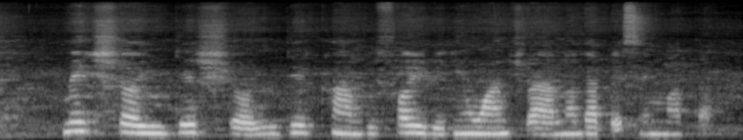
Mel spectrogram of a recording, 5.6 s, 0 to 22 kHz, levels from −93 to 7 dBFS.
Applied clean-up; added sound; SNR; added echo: none; none; none; none.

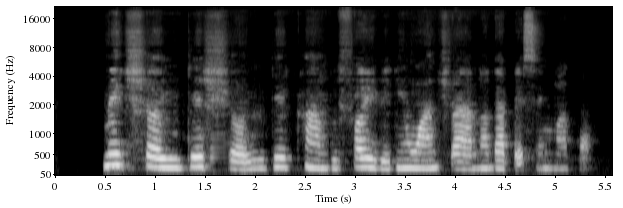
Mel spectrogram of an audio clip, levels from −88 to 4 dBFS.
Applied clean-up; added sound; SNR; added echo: neural mask model DeepFilterNet 3.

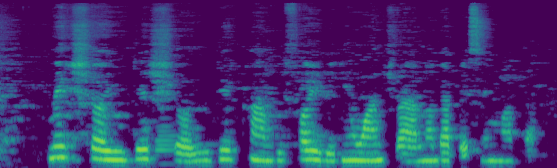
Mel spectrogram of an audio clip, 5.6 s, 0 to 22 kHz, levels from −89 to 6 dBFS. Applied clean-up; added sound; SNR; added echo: classical method Wiener filter.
